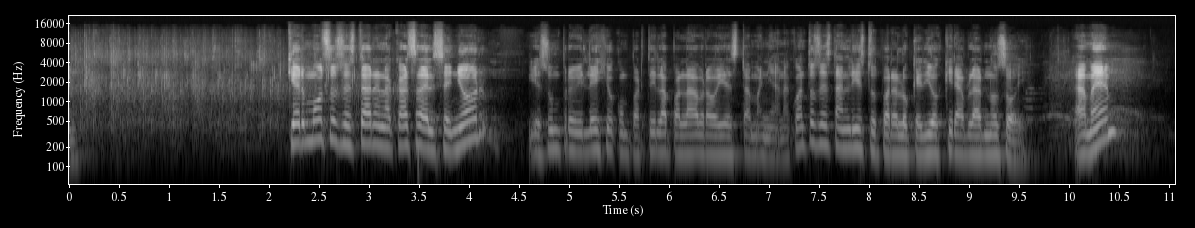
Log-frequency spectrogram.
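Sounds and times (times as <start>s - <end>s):
audience applause: 0.0s - 3.4s
speech: 2.2s - 10.6s.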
